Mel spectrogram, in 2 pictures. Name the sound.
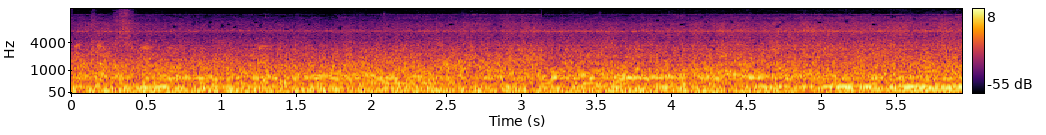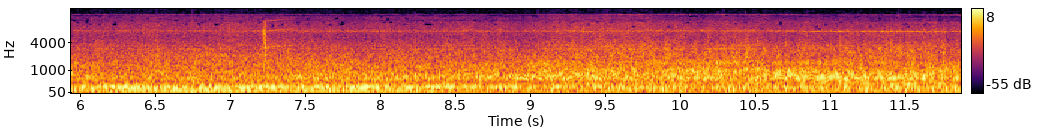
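helicopter in ARMA 3 video game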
